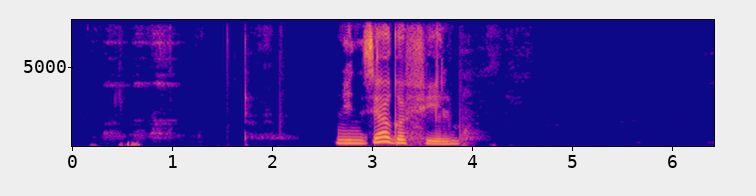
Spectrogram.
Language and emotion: Russian, neutral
